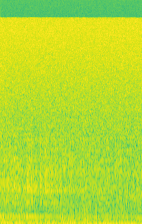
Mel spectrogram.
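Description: Faint steady low hum and rumble inside a car's cabin, with a low tone that fades out about a third of the way through.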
